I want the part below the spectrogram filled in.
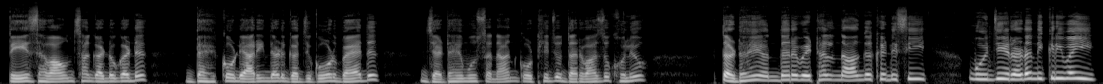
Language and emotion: Sindhi, fearful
